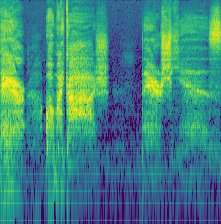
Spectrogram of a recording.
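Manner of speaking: barely audible, very quiet whisper. Adjusting the camera on a figure she fears will fall over: whispering. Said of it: "I'm whispering".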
